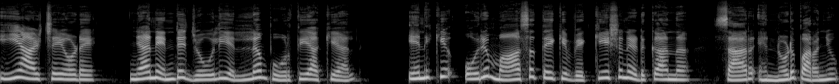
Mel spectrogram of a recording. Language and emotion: Malayalam, happy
